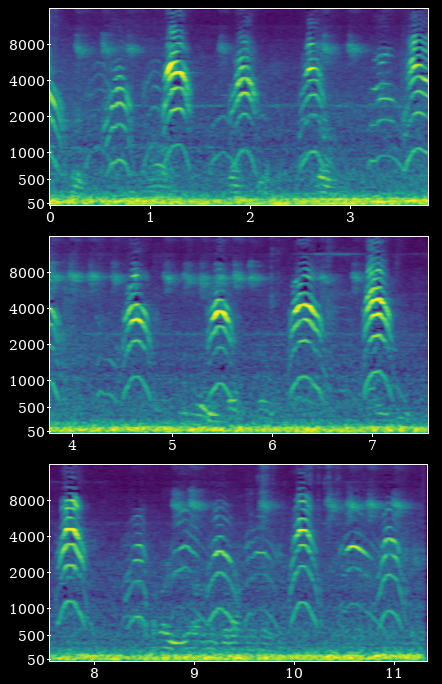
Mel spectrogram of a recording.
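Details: Abandoned kittens, described as the smallest, mewing in a rapid series of high, arching cries that rise and fall, several overlapping at once, over a steady low rumble of background noise.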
